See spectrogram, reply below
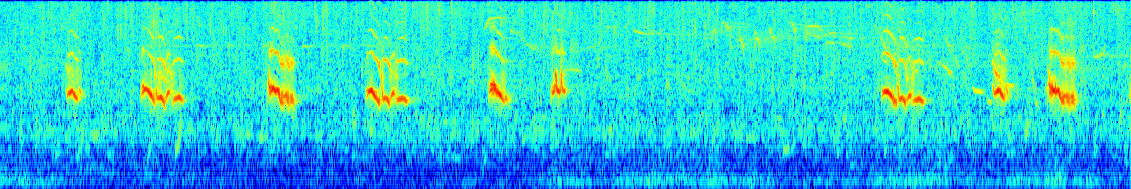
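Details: Mountain bluebird singing a series of short, husky, warbled notes in irregular groups, with a pause midway before a final cluster, over a faint low background rumble.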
